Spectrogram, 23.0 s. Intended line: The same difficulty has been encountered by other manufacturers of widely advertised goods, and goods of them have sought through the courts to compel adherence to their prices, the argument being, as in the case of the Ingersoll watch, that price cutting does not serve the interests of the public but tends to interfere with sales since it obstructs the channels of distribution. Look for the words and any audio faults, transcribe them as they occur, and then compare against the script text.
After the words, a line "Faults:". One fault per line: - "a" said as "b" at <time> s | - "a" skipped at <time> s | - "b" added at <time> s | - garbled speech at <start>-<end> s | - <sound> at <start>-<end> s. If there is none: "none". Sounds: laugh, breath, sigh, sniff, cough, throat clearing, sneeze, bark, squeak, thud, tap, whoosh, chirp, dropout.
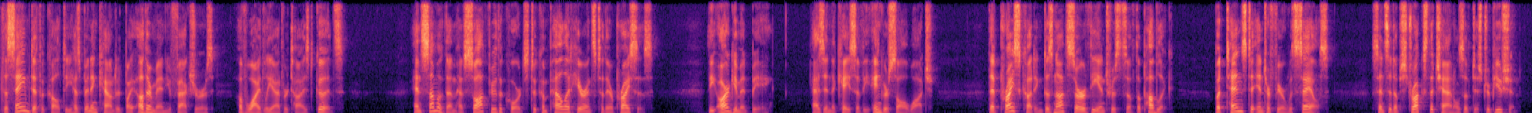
The same difficulty has been encountered by other manufacturers of widely advertised goods, and some of them have sought through the courts to compel adherence to their prices, the argument being, as in the case of the Ingersoll watch, that price cutting does not serve the interests of the public but tends to interfere with sales since it obstructs the channels of distribution.
Faults:
- "goods" said as "some" at 6.3 s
